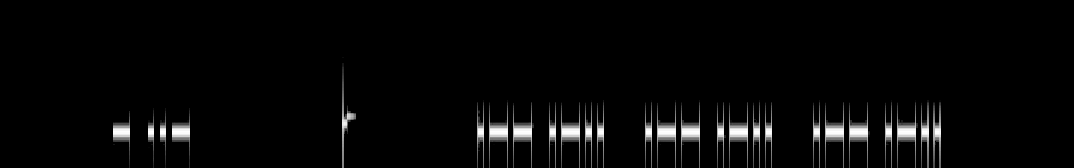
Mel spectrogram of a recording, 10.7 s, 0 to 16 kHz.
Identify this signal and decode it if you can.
Morse code, heard as a keyed tone, about 20 wpm, 700 Hz. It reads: TU WL WL WL
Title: Abbreviations Repeated 3x - 20wpm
